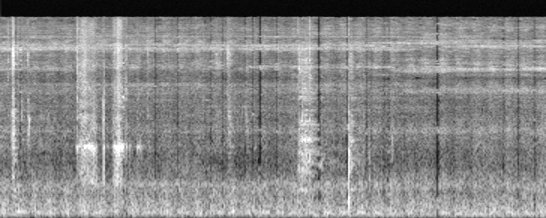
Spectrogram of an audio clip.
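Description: Camp stove burning steadily under a pot of hot water, with a few short knocks and scrapes as a plastic cup scoops snow and drops it into the steel pot, clustered about a second in and again around four seconds in.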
